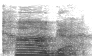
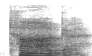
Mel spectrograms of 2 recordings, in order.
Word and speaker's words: taga: The G in Tagalog is just like an English G, that hard G sound as in egg. So the word on the far right is taga. Remember your open ah sound, and then that typical G, taga, taga.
